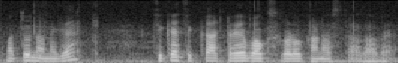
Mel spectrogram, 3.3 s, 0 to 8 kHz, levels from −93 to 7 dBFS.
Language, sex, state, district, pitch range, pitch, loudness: Kannada, male, Karnataka, Bangalore, 110-125 Hz, 115 Hz, -18 LUFS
